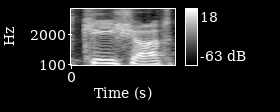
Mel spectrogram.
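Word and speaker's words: Quichotte: But the reason why it's Quixote in this case is that our character hears the Massenet opera, which was by the French composer. Mm. So Quixote is the French pronunciation of Quixote.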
